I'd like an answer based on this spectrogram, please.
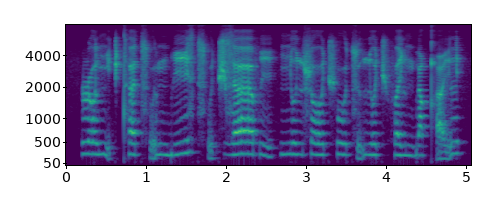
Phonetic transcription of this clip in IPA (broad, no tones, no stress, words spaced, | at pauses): ɭolɲḛt͡ʃtʰɜt͡sʰṵl mbiːzt͡sʰṵt͡ʃ zɜːfi | ɲoʎɬoːt͡ʃʰuːt͡sṵ ʎot͡ʃfɜʎmbe qʰḭl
